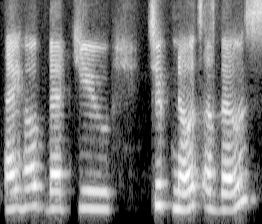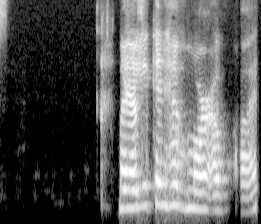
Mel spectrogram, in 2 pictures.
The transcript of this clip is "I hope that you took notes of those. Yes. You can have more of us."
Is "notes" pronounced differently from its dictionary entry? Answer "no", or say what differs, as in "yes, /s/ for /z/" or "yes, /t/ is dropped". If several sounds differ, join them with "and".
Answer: no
